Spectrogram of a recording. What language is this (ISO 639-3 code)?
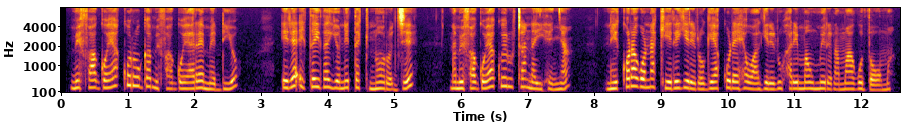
kik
